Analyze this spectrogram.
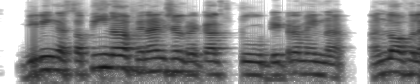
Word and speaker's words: subpoena: we call it a subpoena okay so the B is silent then so then the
